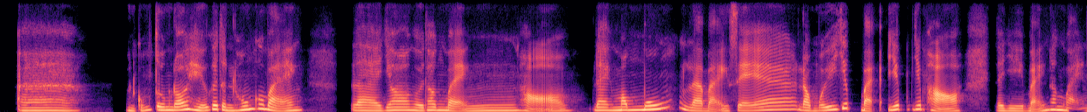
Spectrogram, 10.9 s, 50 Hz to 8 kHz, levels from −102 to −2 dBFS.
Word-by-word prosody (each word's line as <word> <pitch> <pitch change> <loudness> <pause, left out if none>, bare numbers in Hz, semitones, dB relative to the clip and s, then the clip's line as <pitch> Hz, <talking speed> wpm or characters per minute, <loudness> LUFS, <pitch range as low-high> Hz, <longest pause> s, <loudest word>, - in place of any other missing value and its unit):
À, 190 -1 -3 0.5
mình 185 -3 -5
cũng 205 +6 -4
tương 225 -3 +2
đối 235 +5 +5
hiểu 205 -4 +2
cái 275 - +6
tình 215 -6 0
huống 250 +9 +3
của 310 -1 +3
bạn, 195 -3 +1 0.5
là 190 -1 0
do 210 +3 0
người 190 -2 +1
thân 210 0 0
bạn 190 +3 -2
họ 90 - -1 0.3
đang 205 0 0
mong 220 +2 +3
muốn 285 +9 +5
là 190 - 0
bạn 170 0 -5
sẽ 230 +9 -2
đồng 190 -2 0
ý 230 +6 +3
giúp 340 - +1
bạn - - 0
giúp 260 +4 +2
giúp 275 +1 0
họ, 155 +4 +3 0.3
tại 180 0 -1
vì 170 -1 -3
bản 175 +6 -3
thân 235 -2 +3
bạn 195 - -8
200 Hz, 195 wpm, -20 LUFS, 185-230 Hz, 0.5 s, cái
